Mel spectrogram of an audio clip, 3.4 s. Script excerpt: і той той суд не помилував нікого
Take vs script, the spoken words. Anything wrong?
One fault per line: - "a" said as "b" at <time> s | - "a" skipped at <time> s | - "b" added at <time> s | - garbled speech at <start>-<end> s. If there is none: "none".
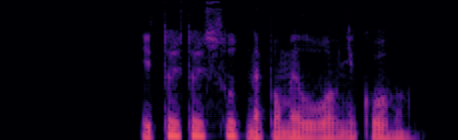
none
